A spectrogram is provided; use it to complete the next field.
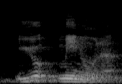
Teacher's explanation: آخر ہے، اور یہاں جو ہے حمزہ جو ہے ساکن ہے، تو جب بھی حمزہ ساکن ہو اس کے اندر جھٹکے کی آواز ہوتی ہے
